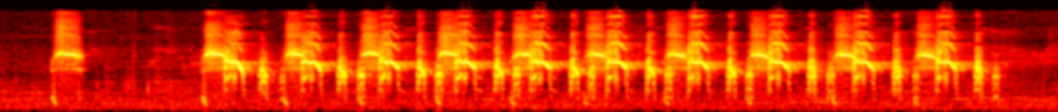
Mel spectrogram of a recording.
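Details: Grey francolin call: one sharp high note, a short pause, then a rhythmic run of loud, harsh squawking phrases, each high and piercing then dropping lower, repeated roughly twice a second.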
